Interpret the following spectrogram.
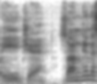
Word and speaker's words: Ige: like to say Ania I'm gonna keep saying IG even though that's not how you pronounce his name because I have to manually think about EJ so I'm gonna say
